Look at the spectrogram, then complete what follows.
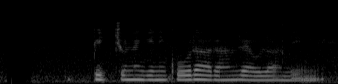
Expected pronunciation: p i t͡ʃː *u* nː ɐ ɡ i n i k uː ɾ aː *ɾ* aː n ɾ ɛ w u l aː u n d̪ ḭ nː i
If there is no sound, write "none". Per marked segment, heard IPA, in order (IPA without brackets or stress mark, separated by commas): u, ɾ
